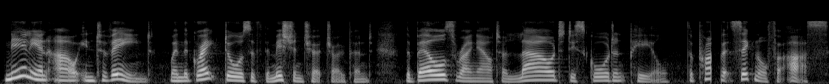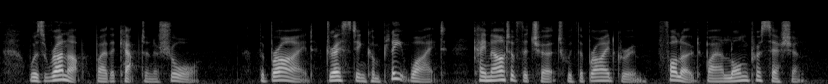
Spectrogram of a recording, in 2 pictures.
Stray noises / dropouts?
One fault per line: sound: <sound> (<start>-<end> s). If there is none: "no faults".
sound: dropout (7.1-7.2 s)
